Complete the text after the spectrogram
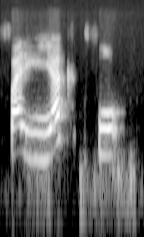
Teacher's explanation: Kita tengok ra mati sebelumnya ada baris hadapan. Jadi ra ni dibaca dengan tebal. Bila tebal kita kena muncungkan sikit mulut. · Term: ra yang tebal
